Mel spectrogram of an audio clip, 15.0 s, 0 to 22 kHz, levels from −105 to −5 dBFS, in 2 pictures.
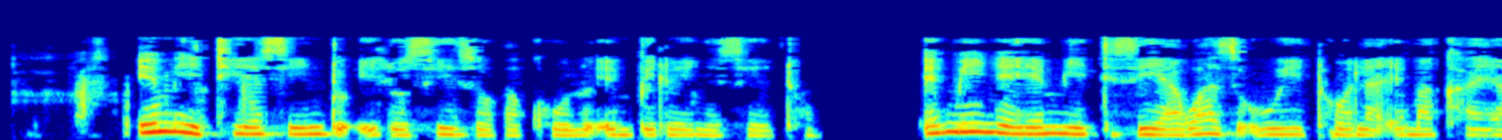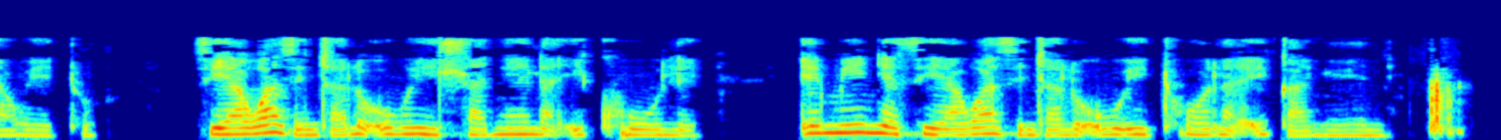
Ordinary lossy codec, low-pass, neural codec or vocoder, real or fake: MP3, 32 kbps; 7.2 kHz; vocoder, 22.05 kHz, 80 mel bands, WaveNeXt; fake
